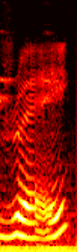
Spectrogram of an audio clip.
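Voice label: "rui", Chinese pinyin, third tone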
